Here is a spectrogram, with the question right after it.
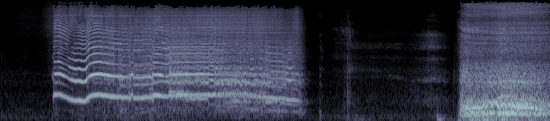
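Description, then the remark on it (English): A person imitates an elephant's trumpet with a loud, high, wavering blare lasting a few seconds, then a short pause with faint rustling, then a second loud trumpeting burst. “I'll try to do my elephant impression.”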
